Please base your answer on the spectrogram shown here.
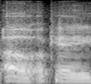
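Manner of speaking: plain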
